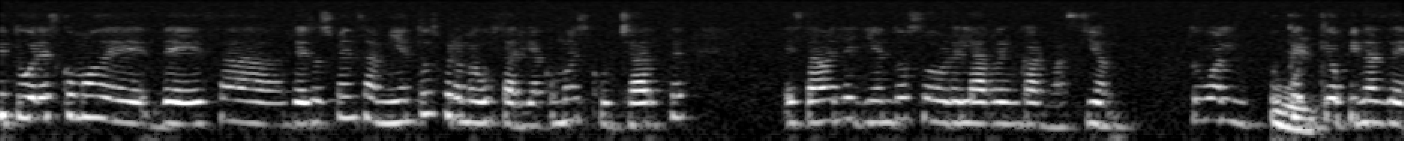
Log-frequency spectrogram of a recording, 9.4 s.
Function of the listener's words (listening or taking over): listening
